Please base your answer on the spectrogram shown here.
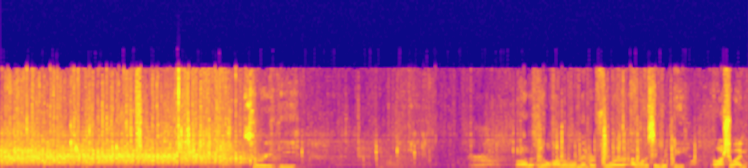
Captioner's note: some Applause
